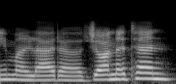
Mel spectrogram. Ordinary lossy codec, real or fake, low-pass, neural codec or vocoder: none; fake; none; codec, 16 kHz, about 1 kbps, DyCAST, with the encoder's durations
